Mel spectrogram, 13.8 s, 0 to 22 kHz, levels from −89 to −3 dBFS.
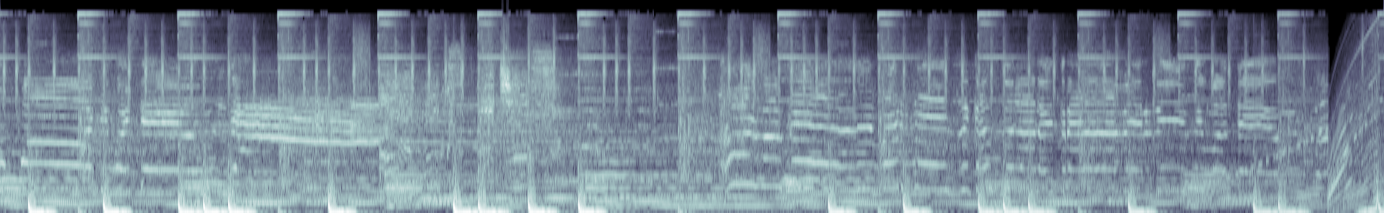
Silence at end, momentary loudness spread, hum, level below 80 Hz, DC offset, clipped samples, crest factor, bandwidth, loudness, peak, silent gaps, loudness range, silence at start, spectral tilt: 0 s; 8 LU; none; -16 dBFS; under 0.1%; under 0.1%; 12 dB; 17 kHz; -13 LUFS; 0 dBFS; none; 5 LU; 0 s; -3.5 dB/octave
